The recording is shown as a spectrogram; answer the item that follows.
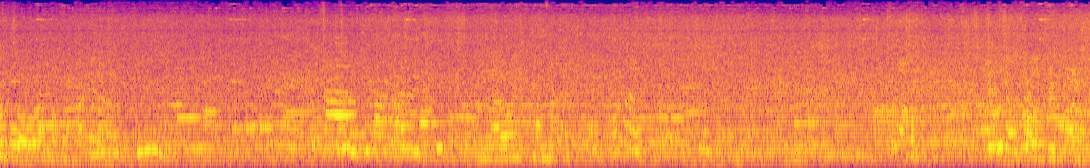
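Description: Indistinct chatter of people with music playing in the background.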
